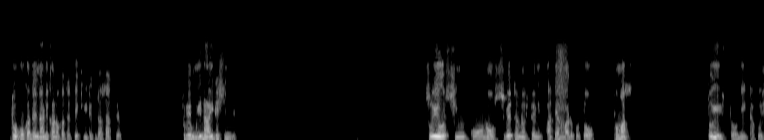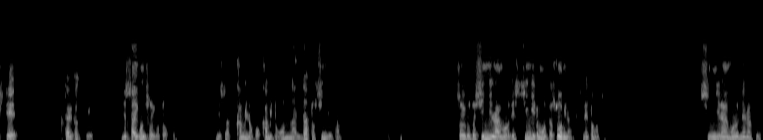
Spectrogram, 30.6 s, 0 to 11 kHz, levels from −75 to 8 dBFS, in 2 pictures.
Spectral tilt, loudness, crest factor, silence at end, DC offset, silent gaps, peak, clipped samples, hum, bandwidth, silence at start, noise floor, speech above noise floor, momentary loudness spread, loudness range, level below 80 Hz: -6.5 dB/octave; -23 LUFS; 26 dB; 0.1 s; under 0.1%; none; 0 dBFS; under 0.1%; none; 7.4 kHz; 0.25 s; -88 dBFS; 65 dB; 18 LU; 17 LU; -70 dBFS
